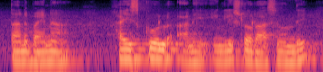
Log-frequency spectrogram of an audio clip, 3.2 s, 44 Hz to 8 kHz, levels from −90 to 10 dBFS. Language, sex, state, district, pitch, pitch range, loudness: Telugu, male, Telangana, Komaram Bheem, 105 Hz, 100-115 Hz, -17 LUFS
